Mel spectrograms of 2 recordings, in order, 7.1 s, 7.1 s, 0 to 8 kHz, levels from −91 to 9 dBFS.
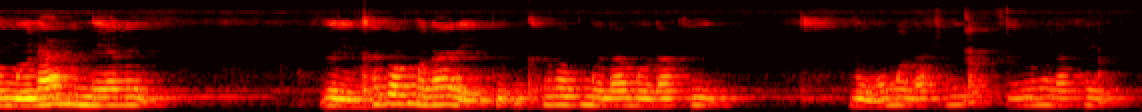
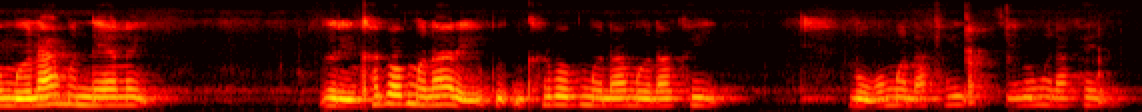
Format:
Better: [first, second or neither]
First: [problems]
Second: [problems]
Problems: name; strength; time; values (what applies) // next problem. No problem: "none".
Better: second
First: room echo; dies away in 0.5 s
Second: none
